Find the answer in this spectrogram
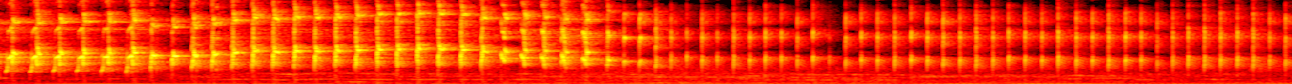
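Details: Long ngekek trill from a fighter lovebird, meant to draw other lovebirds into singing: fast rattling high-pitched pulses run continuously for over six seconds, dipping slightly in pitch and softening after the third second, with a faint low hum behind.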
